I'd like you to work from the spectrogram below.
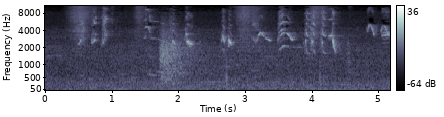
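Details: Common myna giving a varied run of calls: squeaky whistles, rising and falling chirps and a harsher rasping note, close and fairly busy over soft background noise.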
